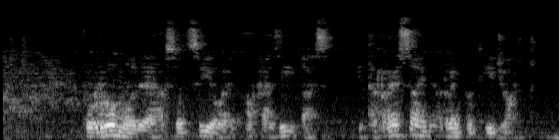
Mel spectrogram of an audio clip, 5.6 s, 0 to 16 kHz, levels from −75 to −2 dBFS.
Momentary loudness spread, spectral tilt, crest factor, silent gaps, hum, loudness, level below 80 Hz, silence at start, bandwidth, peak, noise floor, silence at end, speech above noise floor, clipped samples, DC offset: 22 LU; -5.5 dB/octave; 20 dB; none; none; -24 LUFS; -52 dBFS; 0.05 s; 10 kHz; -4 dBFS; -47 dBFS; 0 s; 24 dB; under 0.1%; under 0.1%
